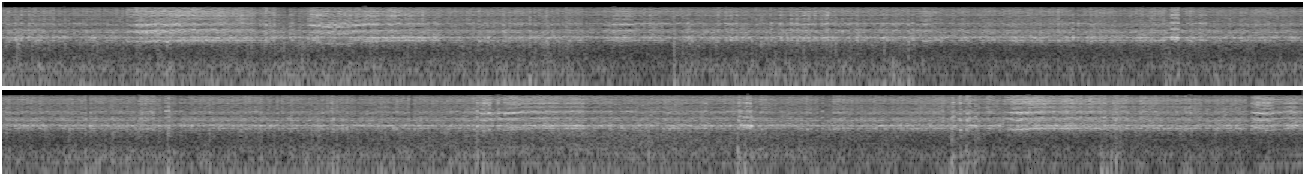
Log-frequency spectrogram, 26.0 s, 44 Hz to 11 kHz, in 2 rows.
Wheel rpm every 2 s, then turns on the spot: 230, 220, 230, 230, 230, 230, 230, 230, 230, 230, 230, 230, 230.
none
